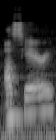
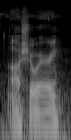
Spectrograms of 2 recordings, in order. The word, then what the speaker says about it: ossuary: happening in this elsewhere oscary ossowary how do you pronounce it uh i think it was the latter one yeah ossuary oscar where then i said it wrong yeah perhaps we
